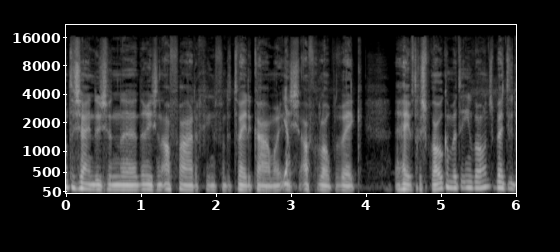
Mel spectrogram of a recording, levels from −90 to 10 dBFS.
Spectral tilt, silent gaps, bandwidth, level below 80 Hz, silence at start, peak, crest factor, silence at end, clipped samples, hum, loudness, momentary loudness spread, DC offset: -4.5 dB/octave; none; 17 kHz; -64 dBFS; 0 s; -4 dBFS; 22 dB; 0 s; under 0.1%; none; -26 LUFS; 8 LU; under 0.1%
